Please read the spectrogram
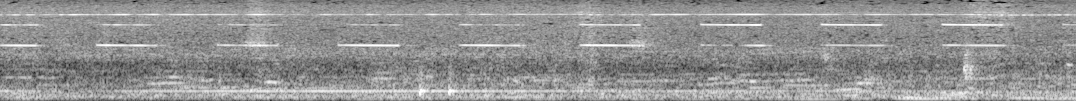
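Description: Electronic incubator controller beeping, a short two-tone beep repeating about once a second, over the steady hum of the incubator's circulation fan.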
